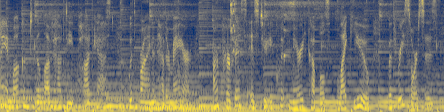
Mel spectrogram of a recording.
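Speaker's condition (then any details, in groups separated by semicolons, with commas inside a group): No condition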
